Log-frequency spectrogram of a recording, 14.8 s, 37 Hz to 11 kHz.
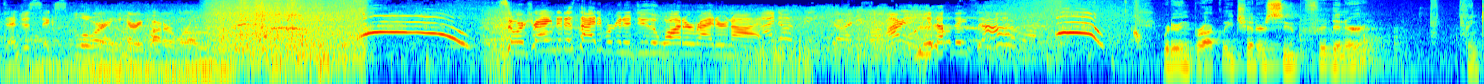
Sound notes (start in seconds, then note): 3.5 scream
